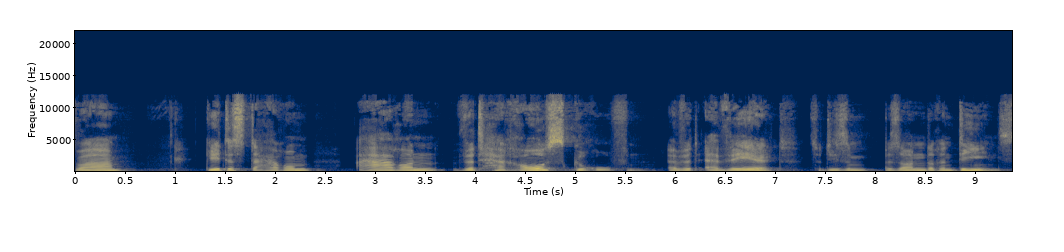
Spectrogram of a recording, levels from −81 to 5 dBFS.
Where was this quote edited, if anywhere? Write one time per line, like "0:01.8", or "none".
0:03.7
0:07.3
